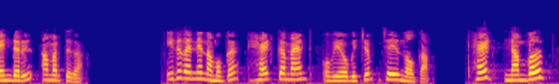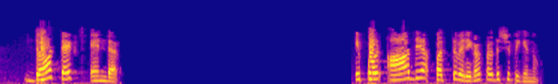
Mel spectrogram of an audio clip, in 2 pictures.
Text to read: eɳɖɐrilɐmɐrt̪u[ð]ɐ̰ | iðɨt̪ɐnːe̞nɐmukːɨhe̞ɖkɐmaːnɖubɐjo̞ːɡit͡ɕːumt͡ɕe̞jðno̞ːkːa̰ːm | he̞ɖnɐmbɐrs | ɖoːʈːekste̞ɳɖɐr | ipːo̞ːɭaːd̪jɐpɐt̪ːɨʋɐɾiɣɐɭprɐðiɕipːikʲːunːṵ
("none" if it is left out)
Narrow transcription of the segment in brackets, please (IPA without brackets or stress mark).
ɣ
